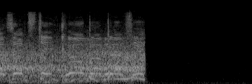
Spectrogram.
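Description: A crowd cheers in a stadium.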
